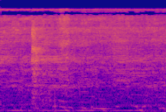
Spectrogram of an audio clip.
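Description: Electric shearing handpiece running with a steady buzz as it clips fleece from an alpaca cria. There is a brief noisy rustle about half a second in.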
